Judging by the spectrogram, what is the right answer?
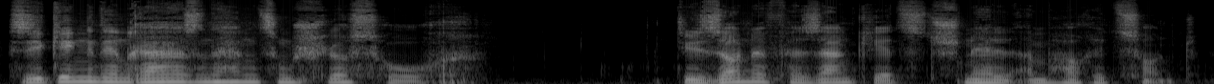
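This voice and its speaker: A man narrating a storybook audiobook in an expressive, measured way. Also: medium pitch. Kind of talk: scripted narration.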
